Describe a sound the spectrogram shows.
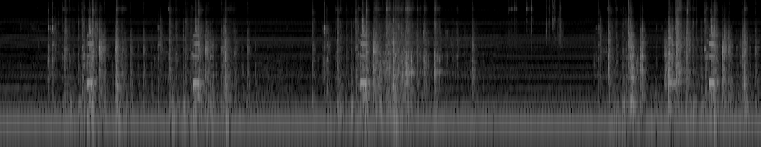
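A fruit machine plays short bursts of clattering electronic sound.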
